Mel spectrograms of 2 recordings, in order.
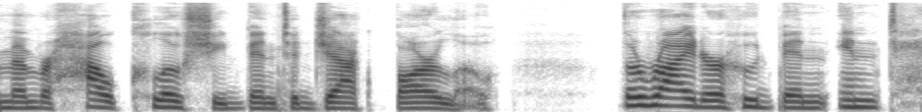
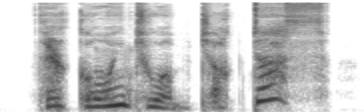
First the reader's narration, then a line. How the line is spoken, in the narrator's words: Nadine gasps, fear lacing her tone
